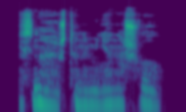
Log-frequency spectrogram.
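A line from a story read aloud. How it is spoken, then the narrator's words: Whispered confession. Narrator (Russian): призналась я шепотом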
